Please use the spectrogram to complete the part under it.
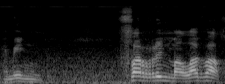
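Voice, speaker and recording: A man's voice: on the high side, unhurried, a little hiss or hum, lightly acted. An actor playing a cynical, cheerful, middle-aged drinker who chuckles through his jokes and keeps asking "eh?". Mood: musing. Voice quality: chuckling, wry, chatty. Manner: asks for agreement with "eh?" and "you know". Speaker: main character. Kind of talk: film drama acting.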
